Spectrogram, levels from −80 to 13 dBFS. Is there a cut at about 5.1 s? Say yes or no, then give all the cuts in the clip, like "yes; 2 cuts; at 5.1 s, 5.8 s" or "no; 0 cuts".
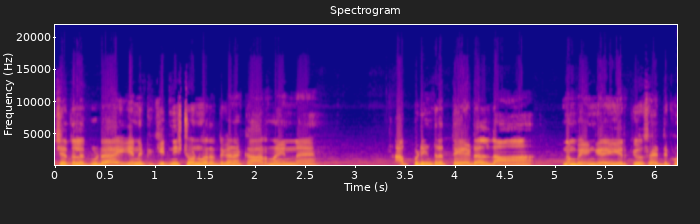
no; 0 cuts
